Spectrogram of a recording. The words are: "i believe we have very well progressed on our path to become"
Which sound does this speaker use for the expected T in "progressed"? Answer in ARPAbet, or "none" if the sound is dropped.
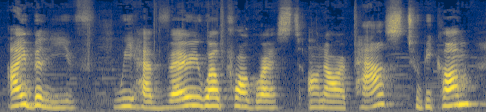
T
